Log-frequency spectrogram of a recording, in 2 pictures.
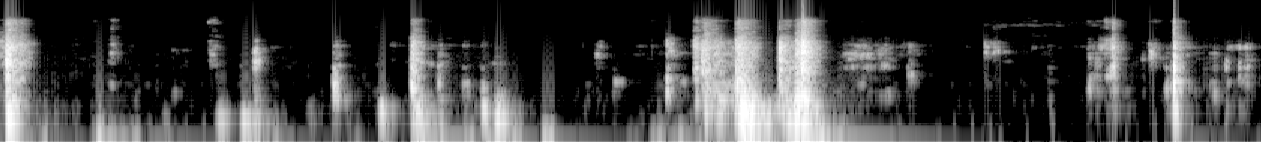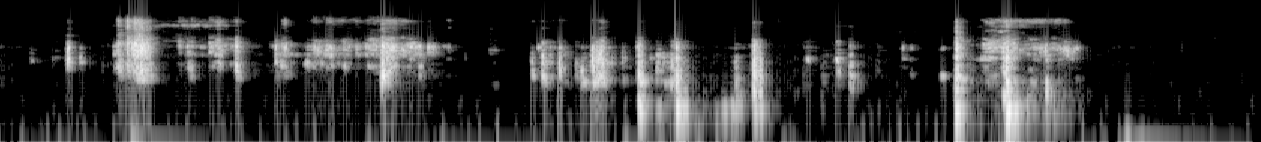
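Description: Irregular knocks, taps and clicks of small craft items and tools being handled on a work surface, with a louder pair of knocks about five seconds in and lighter rustling between.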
